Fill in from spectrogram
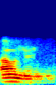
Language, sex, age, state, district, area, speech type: Telugu, male, 18-30, Andhra Pradesh, Visakhapatnam, urban, conversation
